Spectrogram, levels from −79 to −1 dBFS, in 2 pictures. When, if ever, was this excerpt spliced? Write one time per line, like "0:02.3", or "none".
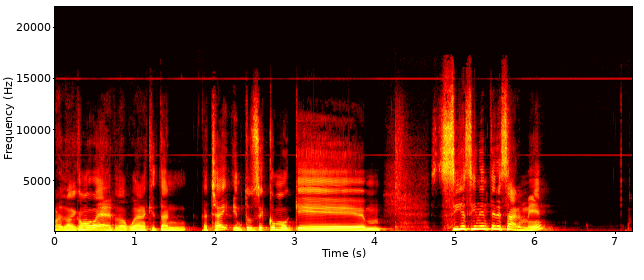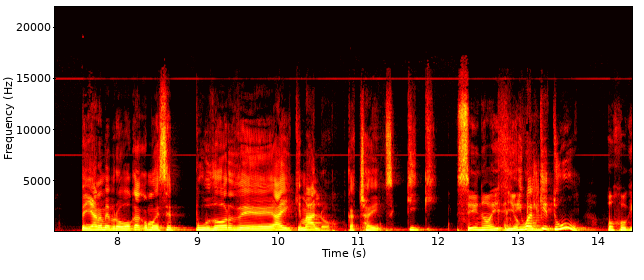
0:11.3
